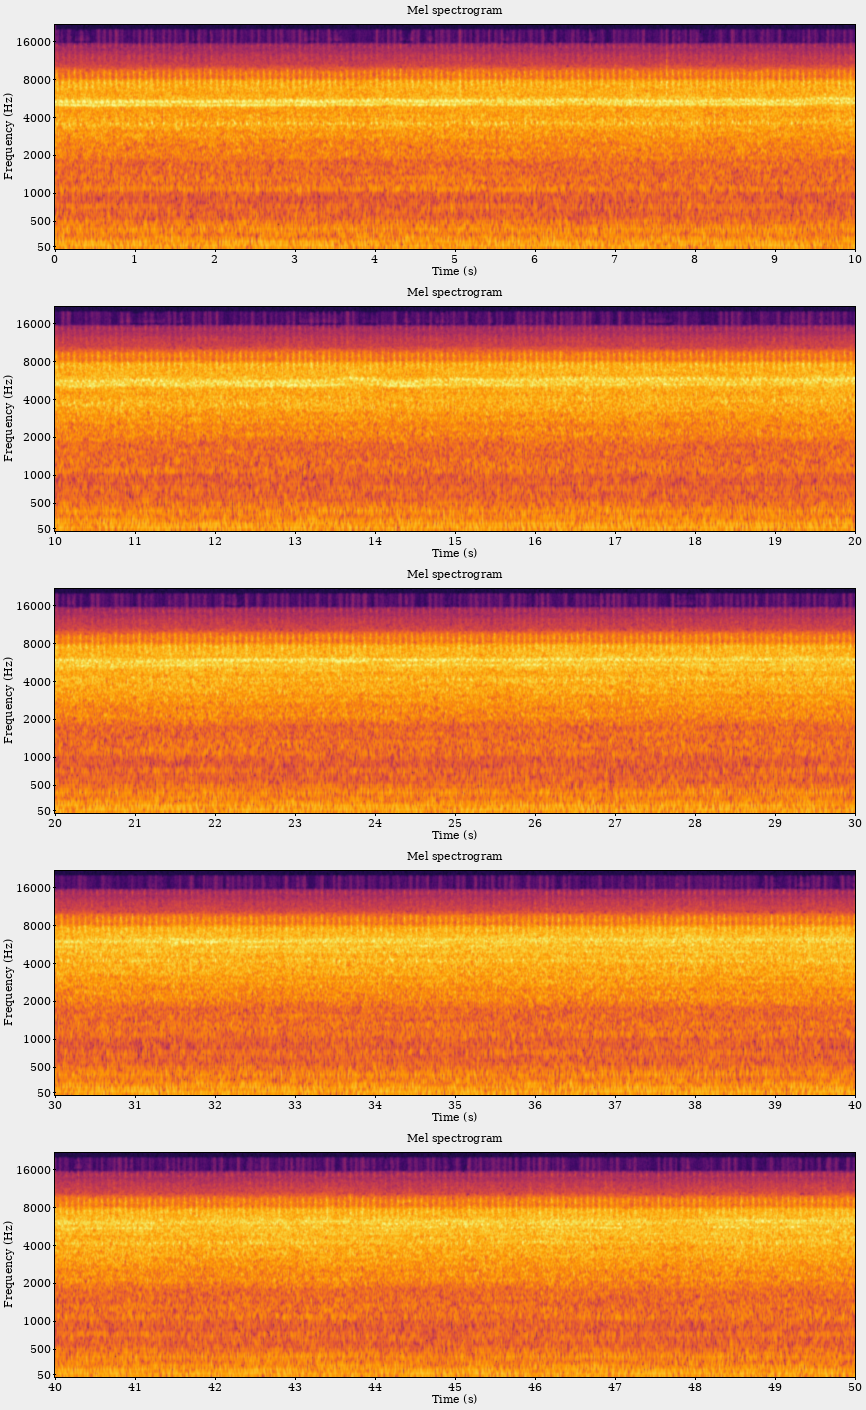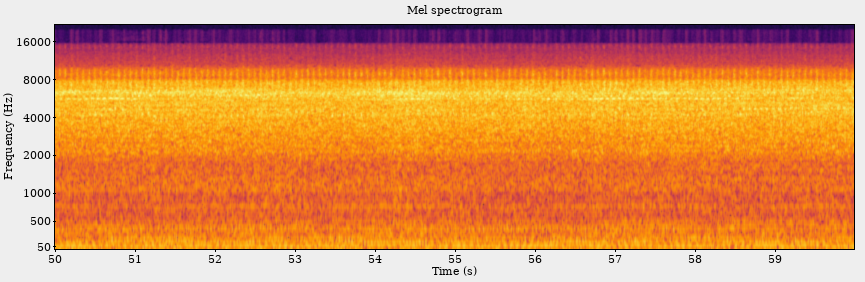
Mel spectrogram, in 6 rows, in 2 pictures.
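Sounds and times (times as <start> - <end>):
helicopter drone: 0.0 - 59.9.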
